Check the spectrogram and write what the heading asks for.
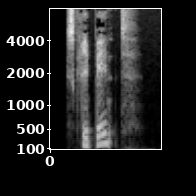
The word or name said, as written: skribent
